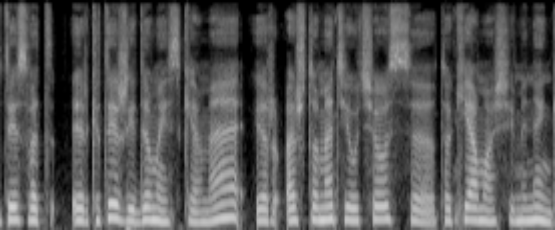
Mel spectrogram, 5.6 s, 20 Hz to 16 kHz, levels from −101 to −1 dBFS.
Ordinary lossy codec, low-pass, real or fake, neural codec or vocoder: AAC, 96 kbps; 14.4 kHz; real; none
